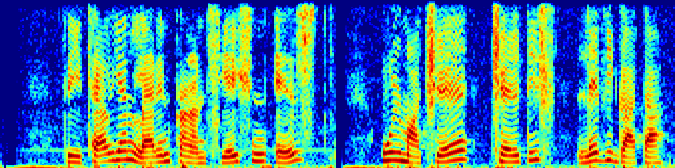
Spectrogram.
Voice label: latin; Celtis laevigata var. laevigata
